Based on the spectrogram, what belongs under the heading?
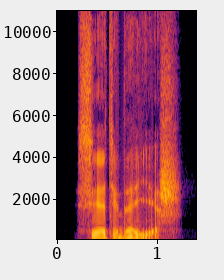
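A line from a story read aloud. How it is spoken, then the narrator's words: Stern, fatherly. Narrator (Russian): строго произнес Элай тоном папаши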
